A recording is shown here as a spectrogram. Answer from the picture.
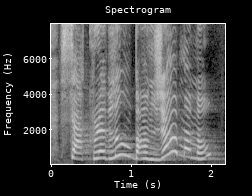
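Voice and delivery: put-on high French baby voice; baby duck. Duckling hatches and sees Jack, high baby greeting.

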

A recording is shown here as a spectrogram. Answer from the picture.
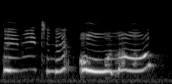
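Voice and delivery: very high, loud squealed complaint; squeaky baby bear. A narrator's reading. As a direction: wail it in a tiny cub's squeak. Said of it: "squeaked Baby Bear".

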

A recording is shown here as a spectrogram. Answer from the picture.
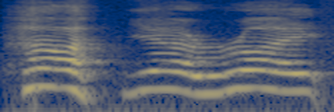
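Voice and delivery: a snide aside he hopes the boss misses; sarcastic mutter. Real, not acted.

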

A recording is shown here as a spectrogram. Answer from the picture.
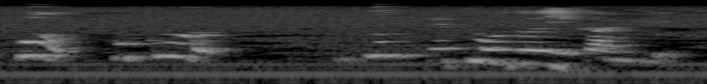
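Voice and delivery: talking through a mouthful; chewing while speaking; mouth full. Real, not acted. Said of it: "めっちゃ口に突っ込んで食べよるけど".

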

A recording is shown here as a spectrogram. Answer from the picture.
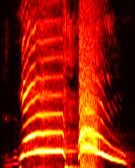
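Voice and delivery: very high, loud "woo-hoo" scream; cheering whoop. Retold or imitated. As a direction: whoop wildly like a fan at a win. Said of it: "I was cheering, and I said".

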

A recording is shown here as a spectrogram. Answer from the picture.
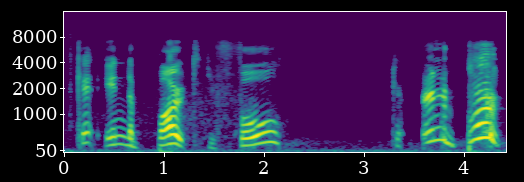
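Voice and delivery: loud, high-pitched bellow; mock shouted order. Gamer ordering a fool into the boat, mock shouting.

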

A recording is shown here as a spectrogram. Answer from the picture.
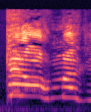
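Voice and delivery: high, loud furious tirade; drill sergeant yelling. Retold or imitated. Drill sergeants berating recruit who went left, furious yelling. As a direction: scream down at the private who turned wrong. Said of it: "they just yelling at me".

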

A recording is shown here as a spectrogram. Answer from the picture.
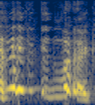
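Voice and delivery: high laughing whine; laughing disappointment. Real, not acted. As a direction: giggle out the failure. Failed scare, laughing.

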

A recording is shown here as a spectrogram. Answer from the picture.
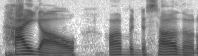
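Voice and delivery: put-on Southern drawl; Southern accent. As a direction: lay on a playful Southern accent. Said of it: "I could go all Southern".

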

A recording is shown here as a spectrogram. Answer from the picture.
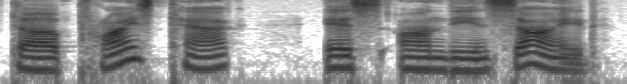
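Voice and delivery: very slow, each word separated; slow, clear reading. Shown as a demonstration. Teacher slowly reads the sentence three times for students. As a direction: read slowly so students can follow. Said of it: "제가 역시 천천히 세 번씩 읽어드리고요".

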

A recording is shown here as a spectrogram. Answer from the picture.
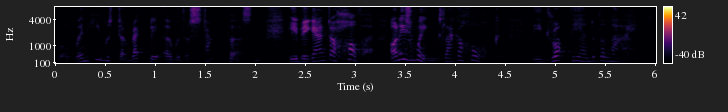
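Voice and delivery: plain reading voice

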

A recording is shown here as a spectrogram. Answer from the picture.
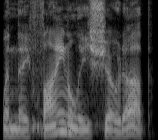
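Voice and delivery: usual speaking voice

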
